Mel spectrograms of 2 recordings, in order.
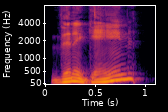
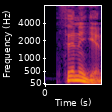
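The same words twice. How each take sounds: First: Vinnigan said with a V and a questioning rise; a tentative Vinnigan rising like a question; unsure mispronunciation. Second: Finnegan said with an F and a firm fall; settled pronunciation. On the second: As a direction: Finnegan stated confidently, falling at the end. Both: Shown as a demonstration. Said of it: "it might be the kid's name".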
